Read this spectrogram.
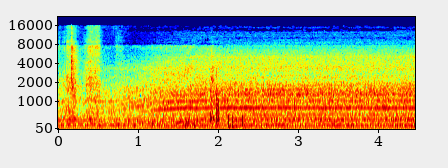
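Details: Lab Series L11 200-watt guitar amplifier, original cooling fan before replacement: steady loud whoosh with constant hum, noticeably noisier than new fan; loud cooling fan noise.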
